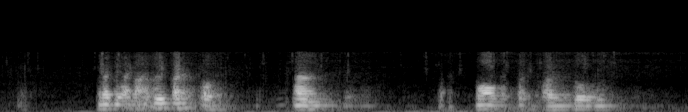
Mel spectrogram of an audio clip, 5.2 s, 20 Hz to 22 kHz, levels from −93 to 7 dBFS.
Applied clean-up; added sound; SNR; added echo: neural mask model DeepFilterNet 3.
